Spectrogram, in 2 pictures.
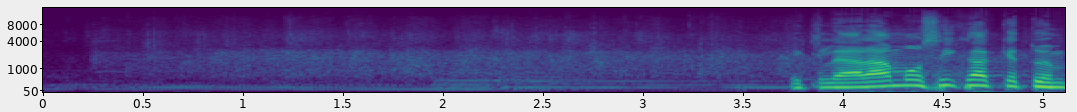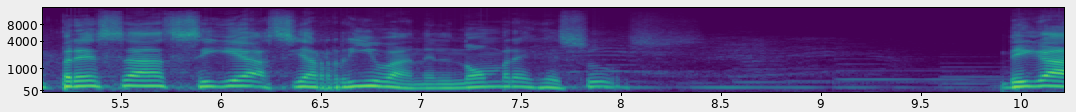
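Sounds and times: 
audience applause: 0.0s - 6.1s
speech: 3.7s - 8.2s, 9.9s - 10.2s.

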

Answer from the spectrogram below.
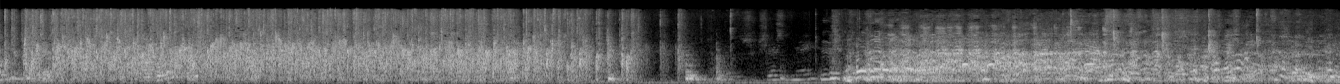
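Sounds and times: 
audience applause: 0.0s - 6.8s, 9.6s - 13.3s
laughter: 8.2s - 13.3s.

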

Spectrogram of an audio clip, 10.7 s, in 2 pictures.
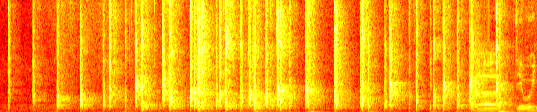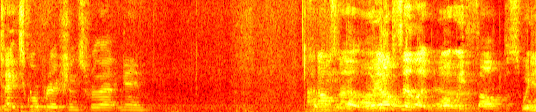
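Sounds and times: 
hand clapping: 0.0s - 5.2s
speech: 4.8s - 7.0s, 8.4s - 10.7s.

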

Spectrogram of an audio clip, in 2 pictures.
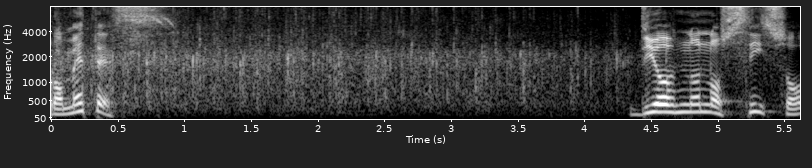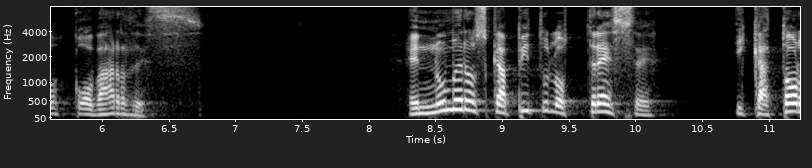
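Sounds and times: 
speech: 0.0s - 0.7s, 4.4s - 6.8s, 8.3s - 10.2s, 10.8s - 11.2s
audience applause: 0.0s - 4.4s.

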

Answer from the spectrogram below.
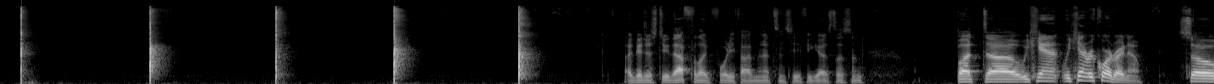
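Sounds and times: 
slow hand clapping: 0.2s - 0.4s, 1.5s - 1.8s, 2.8s - 3.0s, 3.9s - 4.3s, 5.2s - 5.5s
speech: 6.3s - 8.9s, 9.6s - 12.1s.

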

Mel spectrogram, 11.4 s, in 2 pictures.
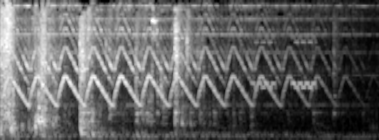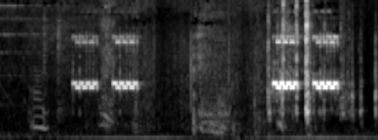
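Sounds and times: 
telephone ringing: 0.2s - 8.0s, 9.8s - 11.0s.

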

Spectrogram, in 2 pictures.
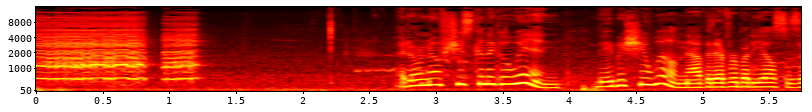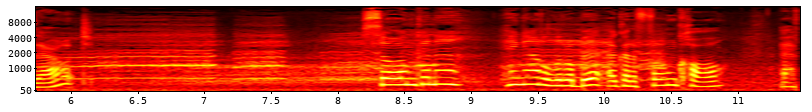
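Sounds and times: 
hen squawking in the coop: 0.0s - 1.4s, 5.5s - 10.8s
speech: 2.8s - 6.4s, 8.4s - 11.4s.

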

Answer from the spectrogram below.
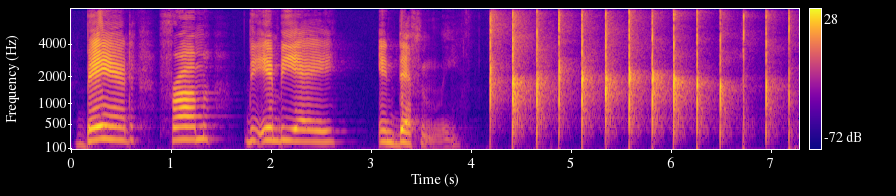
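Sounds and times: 
speech: 0.0s - 4.0s
applause: 4.2s - 7.2s.

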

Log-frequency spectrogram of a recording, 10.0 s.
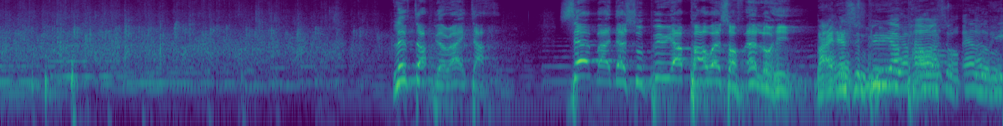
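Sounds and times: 
audience clapping: 0.0s - 5.0s
speech: 3.9s - 5.0s, 5.6s - 10.0s.

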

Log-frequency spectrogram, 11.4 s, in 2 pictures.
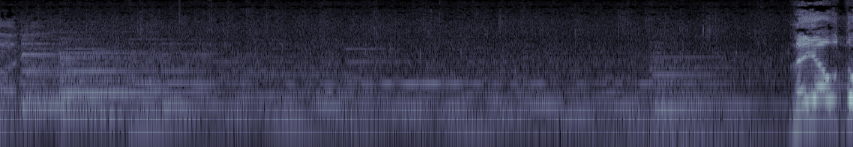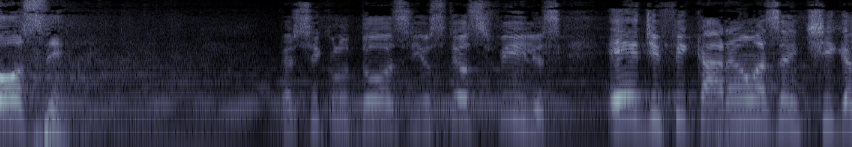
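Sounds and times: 
audience applauding: 0.0s - 7.6s
speech: 5.3s - 6.2s, 7.6s - 11.3s.

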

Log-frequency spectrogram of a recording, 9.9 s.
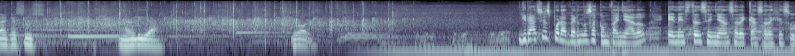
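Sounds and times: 
speech: 0.0s - 0.8s, 1.5s - 2.1s, 3.6s - 4.0s, 6.5s - 9.9s
audience applause: 0.0s - 5.8s.

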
